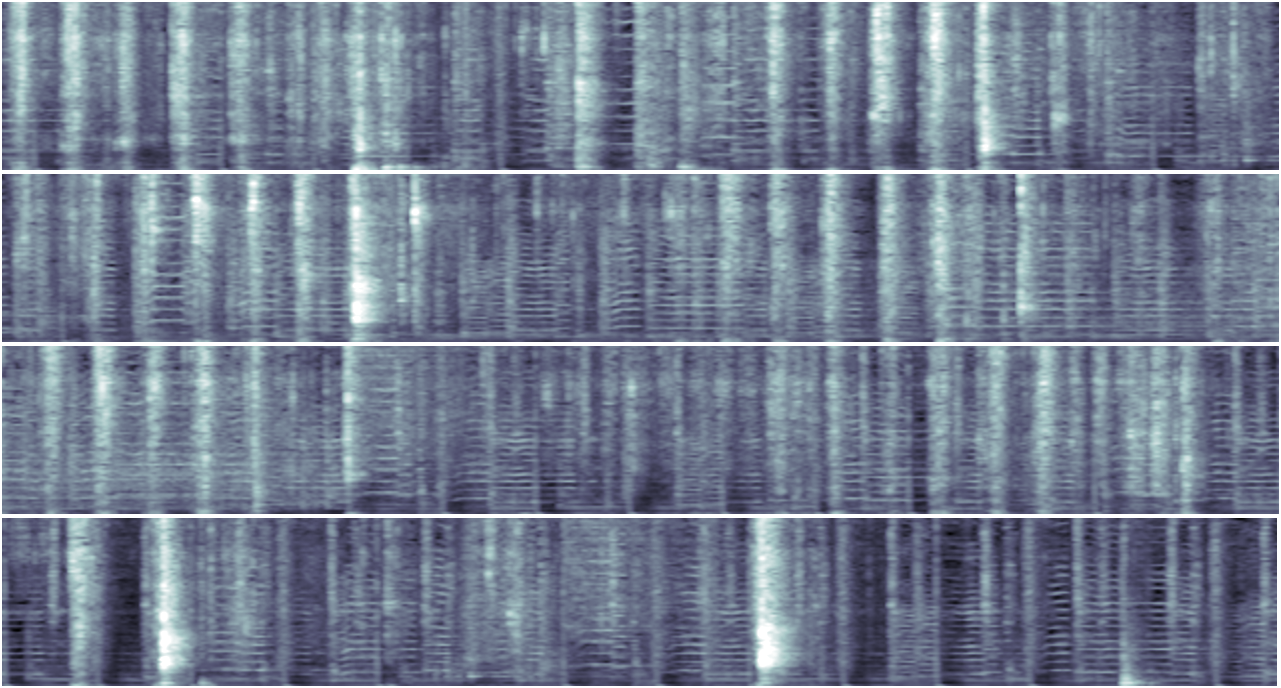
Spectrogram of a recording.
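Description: Kitchen knife cutting the rind off a pineapple on a wooden cutting board: irregular taps and knocks of the blade striking the board, a few of them sharp and loud, over background music.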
